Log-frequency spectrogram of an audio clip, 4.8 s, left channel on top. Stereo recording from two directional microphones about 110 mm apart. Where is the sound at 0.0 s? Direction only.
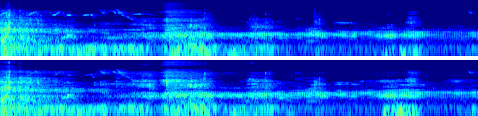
15° right (ahead or behind).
